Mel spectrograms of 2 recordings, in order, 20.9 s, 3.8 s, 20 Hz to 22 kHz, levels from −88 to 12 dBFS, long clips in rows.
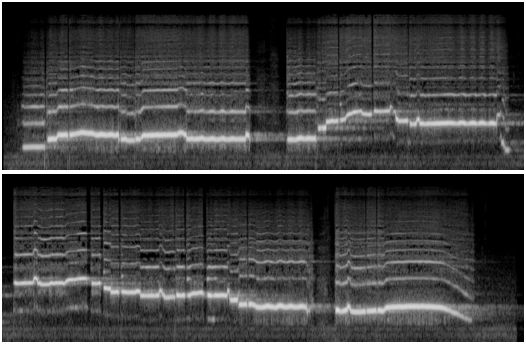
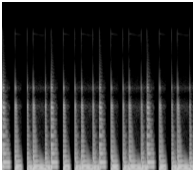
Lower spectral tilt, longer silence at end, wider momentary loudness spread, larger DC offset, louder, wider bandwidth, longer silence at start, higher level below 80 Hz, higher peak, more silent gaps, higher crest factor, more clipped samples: second, 0.5 dB/octave vs -10 dB/octave; first, 1.05 s vs 0 s; first, 6 LU vs 3 LU; neither; first, -11 LUFS vs -17 LUFS; first, 11 kHz vs 3.9 kHz; first, 0.4 s vs 0 s; second, -68 dBFS vs -18 dBFS; about the same, 0 dBFS vs 0 dBFS; second, none vs 0.44-0.49 s, 1.17-1.21 s, 1.39-1.44 s, 2.12-2.16 s, 3.32-3.37 s; about the same, 10 dB vs 14 dB; neither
